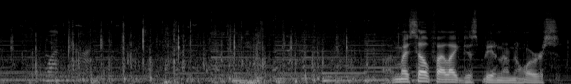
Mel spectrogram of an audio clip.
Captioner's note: chatting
